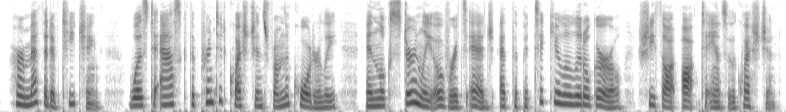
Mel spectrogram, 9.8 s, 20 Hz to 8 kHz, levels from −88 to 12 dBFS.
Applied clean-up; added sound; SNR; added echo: none; none; none; none.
